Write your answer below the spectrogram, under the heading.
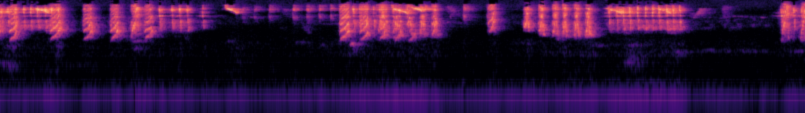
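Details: Green-headed tanager singing high, hissing, buzzy trill phrases, dense and rapid, with short gaps between bursts. A low continuous hum runs underneath.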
